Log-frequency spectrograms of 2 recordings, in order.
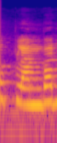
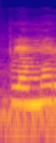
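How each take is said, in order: First: प्लम्बर said with the b sounded, plum-ber; teacher showing the wrong way: प्लम्बर with a clear b; wrong pronunciation. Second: प्लम्बर said with a silent b, plum-er; teacher modelling the right way: प्लम्बर without the b; correct pronunciation. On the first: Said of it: "हम इसको प्लम्बर नहीं पढ़ते". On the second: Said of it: "प्लम्बर पढ़ते हैं". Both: Shown as a demonstration.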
